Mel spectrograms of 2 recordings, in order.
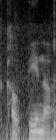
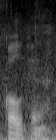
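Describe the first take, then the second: First: The first syllable sounds like 'kal'. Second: The first syllable sounds like 'kol'. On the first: The speaker calls it wrong. "It's not Kalpina" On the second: The speaker calls it right. "it's Kolpina"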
